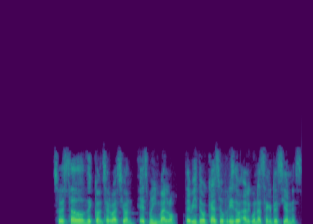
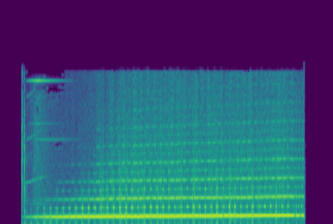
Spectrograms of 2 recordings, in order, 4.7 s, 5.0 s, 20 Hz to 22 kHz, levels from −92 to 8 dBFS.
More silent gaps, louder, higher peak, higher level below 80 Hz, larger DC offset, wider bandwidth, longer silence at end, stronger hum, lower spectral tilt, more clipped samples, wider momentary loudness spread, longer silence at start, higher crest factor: first, 2.65-2.74 s vs none; second, -23 LUFS vs -5 LUFS; second, -6 dBFS vs -2 dBFS; second, -64 dBFS vs -34 dBFS; neither; second, 7.6 kHz vs 15.5 kHz; second, 0.2 s vs 0.45 s; neither; first, -5.5 dB/octave vs -0.5 dB/octave; neither; second, 6 LU vs 9 LU; first, 0.8 s vs 0.3 s; first, 16 dB vs 4 dB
